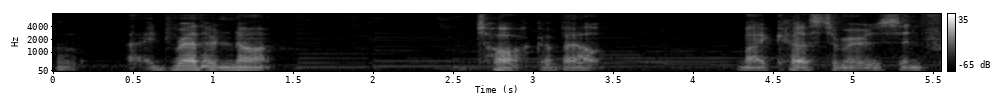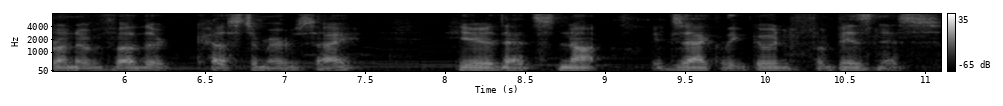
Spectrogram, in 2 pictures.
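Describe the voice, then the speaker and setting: Over faint background music, a man does a raspy, put-on character voice at medium pitch. His fairly slow delivery has long, frequent pauses. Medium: actual play. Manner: polite, warm.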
